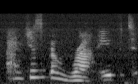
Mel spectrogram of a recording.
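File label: voice acting, es, female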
